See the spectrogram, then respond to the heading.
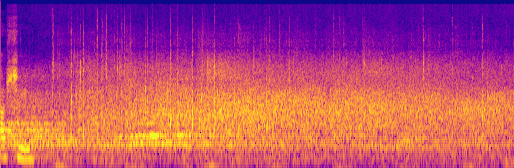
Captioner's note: audience applaud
